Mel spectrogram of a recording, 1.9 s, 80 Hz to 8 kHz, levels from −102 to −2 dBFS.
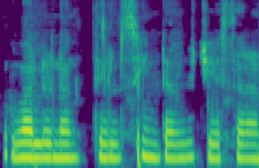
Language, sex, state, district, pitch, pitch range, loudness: Telugu, female, Telangana, Karimnagar, 215 Hz, 210-220 Hz, -19 LUFS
